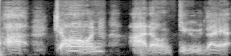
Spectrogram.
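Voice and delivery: scratchy, rough, creaky woman's voice. Imagining her reply when John brings it up: imitating her voice. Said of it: "I can't even do her voice".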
